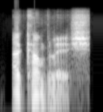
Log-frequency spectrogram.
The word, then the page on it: accomplish: British English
